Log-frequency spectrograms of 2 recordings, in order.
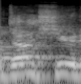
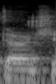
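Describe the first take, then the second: First: Louder, higher echo of a yell; mild mock yell. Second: Said in the usual way. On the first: Game master echoes the player's yell, raised voice. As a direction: repeat the yelled line at raised volume. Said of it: "So, so yell". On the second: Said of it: "or is it just".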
